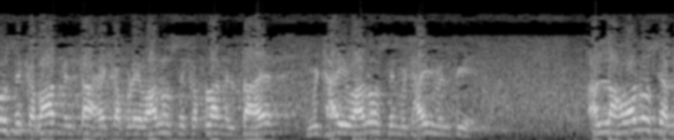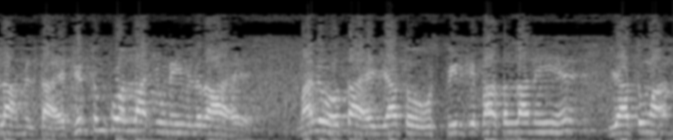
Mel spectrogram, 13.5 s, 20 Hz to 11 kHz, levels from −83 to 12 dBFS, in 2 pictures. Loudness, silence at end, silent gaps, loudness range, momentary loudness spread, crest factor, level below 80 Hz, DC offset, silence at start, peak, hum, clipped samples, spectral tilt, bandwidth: -10 LUFS; 0 s; none; 3 LU; 12 LU; 10 dB; -42 dBFS; under 0.1%; 0 s; 0 dBFS; none; under 0.1%; -4.5 dB/octave; 8 kHz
